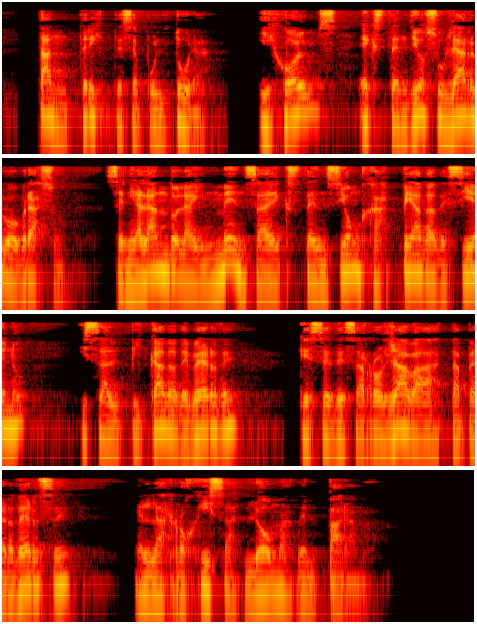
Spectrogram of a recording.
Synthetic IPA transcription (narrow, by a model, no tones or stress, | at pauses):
t̪ant̪ɾist̪e̞se̞pult̪uɾa̰ | ixolms | ekst̪e̞nd̪jo̞sulaɾɣo̞βɾaso̞ | se̞ɲaland̪o̞lainmẽ̞nsaekst̪e̞nsjo̞ŋxahpeaðaðe̞sje̞no | isalpikaðaðe̞βeɾðe̞ | kese̞ðesaro̞ʒaβaːst̪apeɾðeɾseː | nlasro̞xisaslo̞mazðe̞lpaɾa̰mo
